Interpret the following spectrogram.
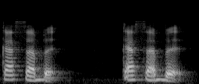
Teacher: இறுதியான இடத்துல வக்ஃபு பண்ணுற இடத்துல இருக்கிறதுனால இது வந்து கல்கலத்துல் குபுரா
